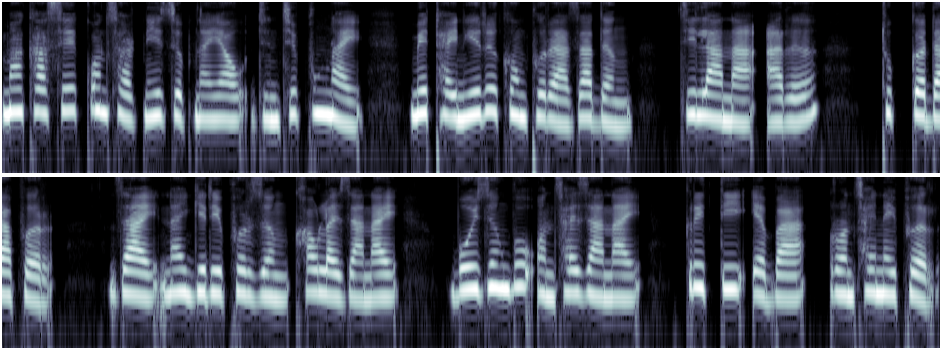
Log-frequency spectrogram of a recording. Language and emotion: Bodo, neutral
